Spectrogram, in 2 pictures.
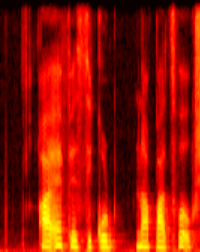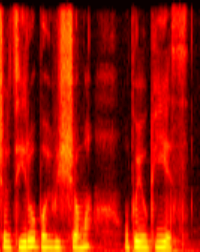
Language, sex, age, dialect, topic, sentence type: Marathi, female, 46-50, Northern Konkan, banking, statement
